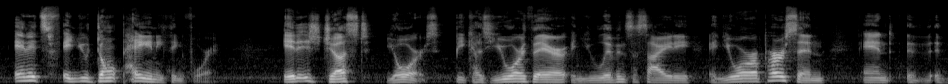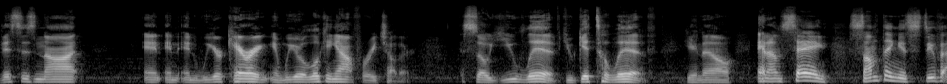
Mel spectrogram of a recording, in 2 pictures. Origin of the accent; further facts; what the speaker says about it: United States; growing up in America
